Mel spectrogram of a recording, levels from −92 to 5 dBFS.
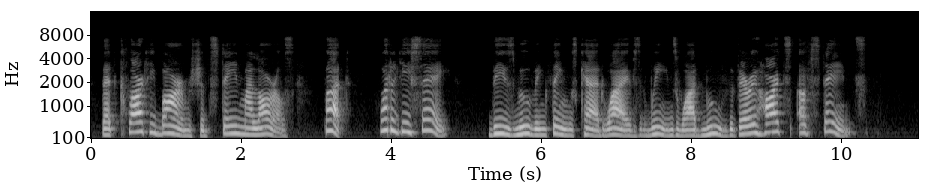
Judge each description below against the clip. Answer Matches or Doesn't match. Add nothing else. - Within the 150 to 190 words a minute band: Doesn't match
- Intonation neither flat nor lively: Doesn't match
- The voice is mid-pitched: Doesn't match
